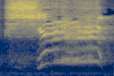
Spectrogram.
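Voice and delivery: high, laughing yell; comic outburst. Acted. Hushing the rowdy room, high comic shout. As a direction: yell it high to hush everyone.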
